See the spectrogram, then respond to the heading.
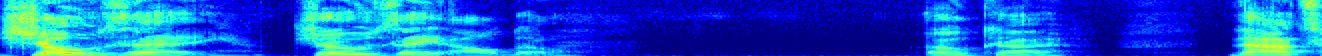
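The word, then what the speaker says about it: José Aldo: not even top 15 Brazilian Portuguese pronounced Jose with a hard jay okay so I say Jose Aldo and it's supposed to be Jose Aldo I don't remember I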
